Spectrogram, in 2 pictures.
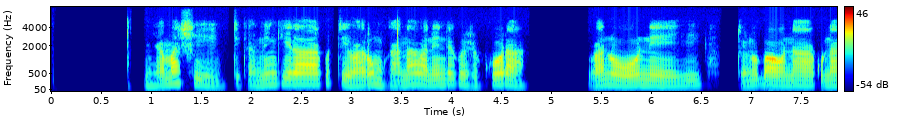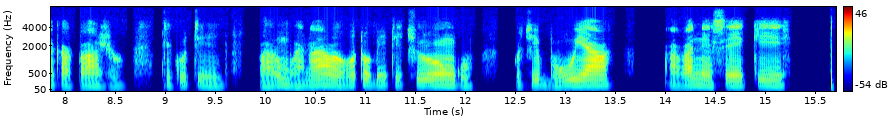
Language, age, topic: Ndau, 18-24, education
